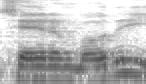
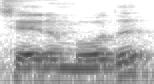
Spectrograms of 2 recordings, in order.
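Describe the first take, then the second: No difference in how they are said.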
